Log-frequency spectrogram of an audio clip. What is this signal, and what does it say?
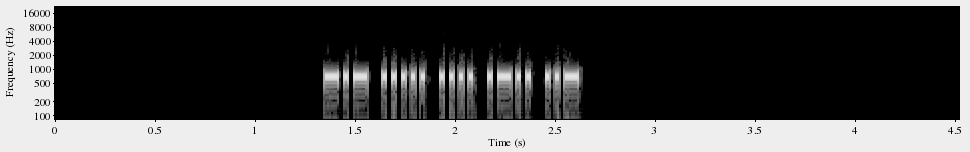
Morse code, heard as a keyed tone, about 48 wpm, 700 Hz. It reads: K5HLU
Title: USA Call Signs - 5 Characters - Repeated 2x - 50wpm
